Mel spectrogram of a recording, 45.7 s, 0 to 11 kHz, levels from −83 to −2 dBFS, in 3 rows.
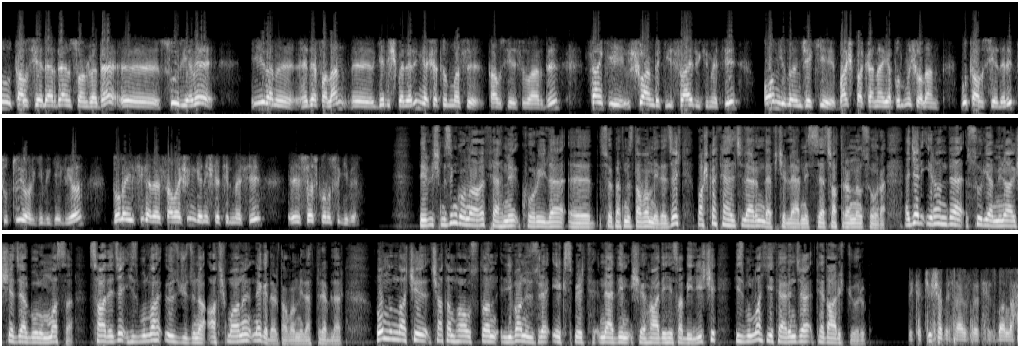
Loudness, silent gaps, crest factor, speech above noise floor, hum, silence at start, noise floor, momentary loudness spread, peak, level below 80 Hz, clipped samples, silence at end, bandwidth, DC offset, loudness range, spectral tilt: -17 LUFS; none; 14 dB; 55 dB; none; 0 s; -72 dBFS; 7 LU; -2 dBFS; -56 dBFS; under 0.1%; 0 s; 8.8 kHz; under 0.1%; 2 LU; -6 dB/octave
